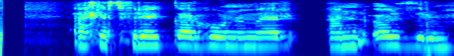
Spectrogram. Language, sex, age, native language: Icelandic, male, 6, Icelandic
